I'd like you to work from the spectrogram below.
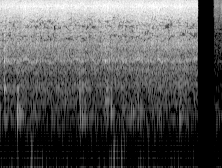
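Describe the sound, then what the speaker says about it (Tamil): Ginger garlic paste sautéing with onions in a pan sends up a loud, continuous sizzling hiss, broken by a few soft stirring knocks, then stops abruptly. "அதை போட்டு பச்சை வாசனை போக வதக்கலாம்"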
